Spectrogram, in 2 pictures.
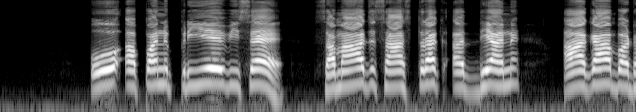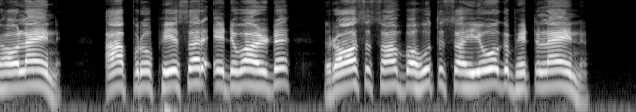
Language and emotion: Maithili, neutral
